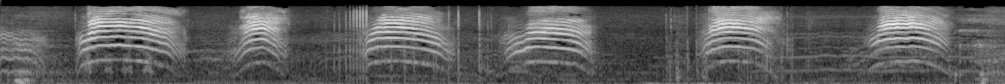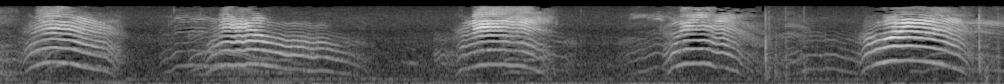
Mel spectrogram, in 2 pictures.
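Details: Rapid, urgent mewing from a newborn kitten separated from its mother, about twelve arched cries in ten seconds, several doubled or overlapping, steady and frantic.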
